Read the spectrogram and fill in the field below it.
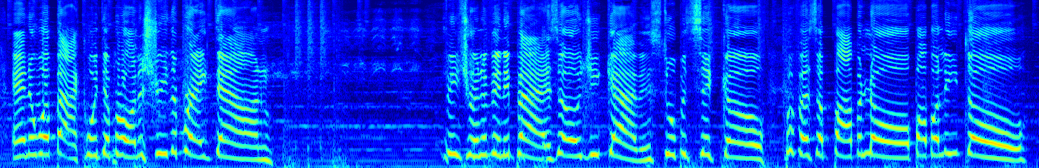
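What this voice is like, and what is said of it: Put-on Italian-American caricature accent. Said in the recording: “What kind of accent is that, man? ... It's a spicy meatball accent.”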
